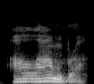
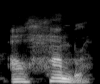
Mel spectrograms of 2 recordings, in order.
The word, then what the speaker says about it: Alhambra: by Toro Blanco who informed me that it's pronounced al Umbra not Alhambra but as I responded to him I'm a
